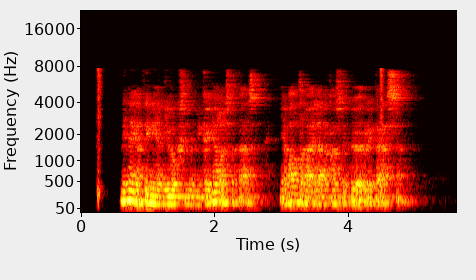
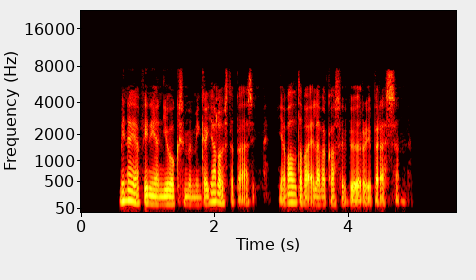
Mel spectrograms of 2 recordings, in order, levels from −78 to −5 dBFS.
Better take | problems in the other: second | background sound (Hi-hat); 12 dB below the speech // room echo; dies away in 0.6 s

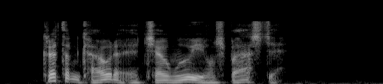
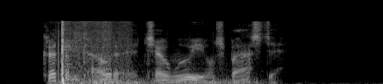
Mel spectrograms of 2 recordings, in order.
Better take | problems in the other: first | background sound (Fire); 2 dB above the speech

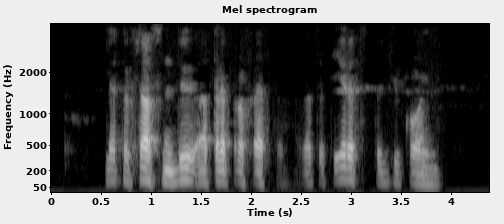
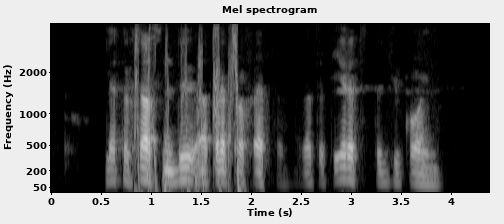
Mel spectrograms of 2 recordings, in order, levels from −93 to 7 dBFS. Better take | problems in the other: first | noise reduction (neural mask model RNNoise)

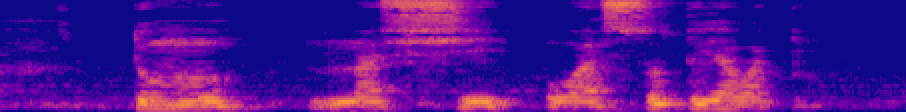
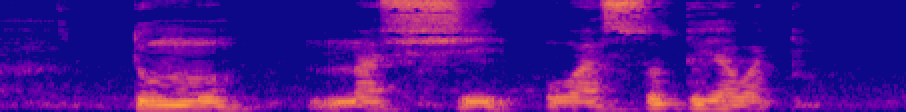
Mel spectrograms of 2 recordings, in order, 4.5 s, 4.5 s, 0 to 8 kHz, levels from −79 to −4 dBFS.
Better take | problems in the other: second | room echo; dies away in 0.2 s

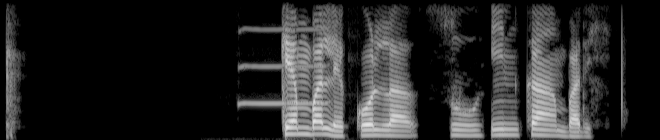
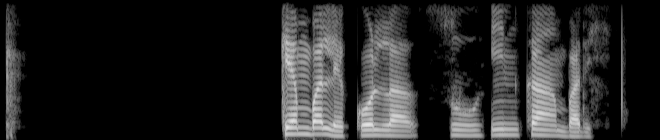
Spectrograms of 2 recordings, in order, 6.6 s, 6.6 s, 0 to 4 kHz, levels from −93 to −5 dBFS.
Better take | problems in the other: second | background sound (Wind instrument, woodwind instrument); 15 dB below the speech

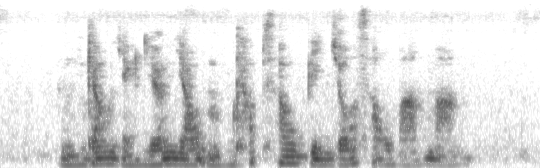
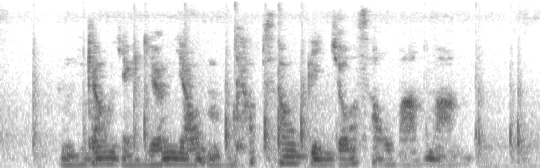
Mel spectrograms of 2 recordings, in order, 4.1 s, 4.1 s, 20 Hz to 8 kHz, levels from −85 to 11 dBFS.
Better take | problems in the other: first | background sound (Hammer / Wood); 13 dB below the speech

